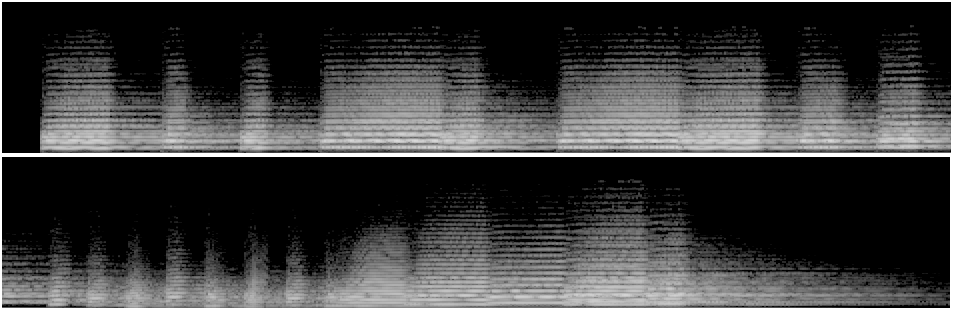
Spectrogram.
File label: trumpet section; kontakt player; sibelius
